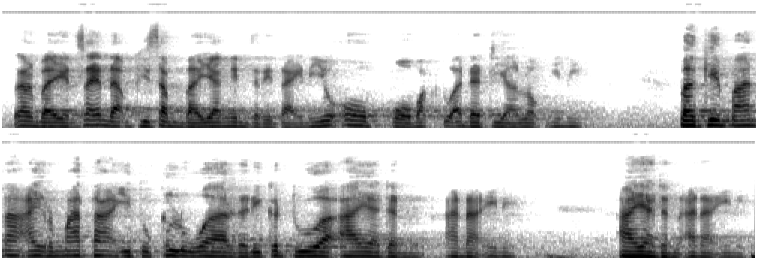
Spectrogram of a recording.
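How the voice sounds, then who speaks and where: Preaching with an East Javanese accent, this man tells his sermon's story vividly, slipping in Javanese and English remarks along the way. His pitch is a touch high, the audio sounds like a large room, and there's faint hiss or hum.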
